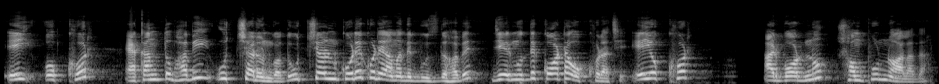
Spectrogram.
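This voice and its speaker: A Bengali grammar teacher with a West Bengal accent, giving an exam-prep lesson in a deliberate way, repeating key terms and speaking straight to the students. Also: mid-range voice, sing-song.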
